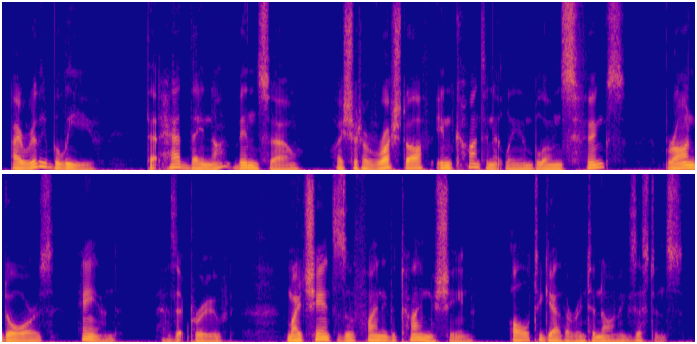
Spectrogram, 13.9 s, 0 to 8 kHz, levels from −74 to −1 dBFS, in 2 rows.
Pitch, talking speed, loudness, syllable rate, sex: 100 Hz, 155 wpm, -22 LUFS, 5.0 syllables/s, male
